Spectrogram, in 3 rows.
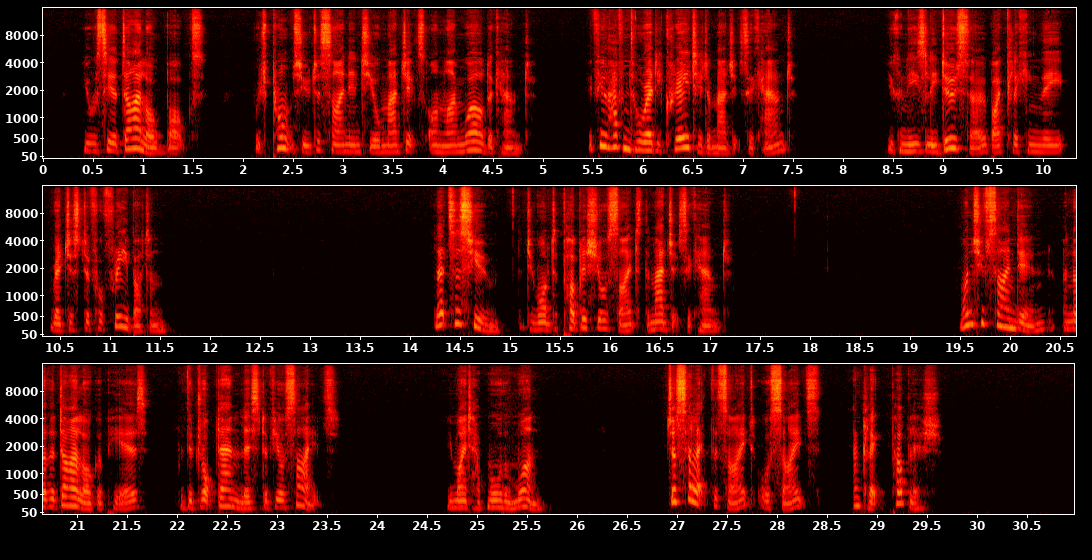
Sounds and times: Narration, monologue: 0:00.0 - 0:29.9.

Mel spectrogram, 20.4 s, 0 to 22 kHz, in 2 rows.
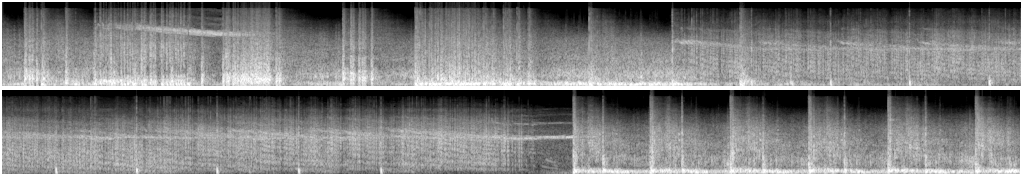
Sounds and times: Fireworks: 0:00.0 - 0:20.3.

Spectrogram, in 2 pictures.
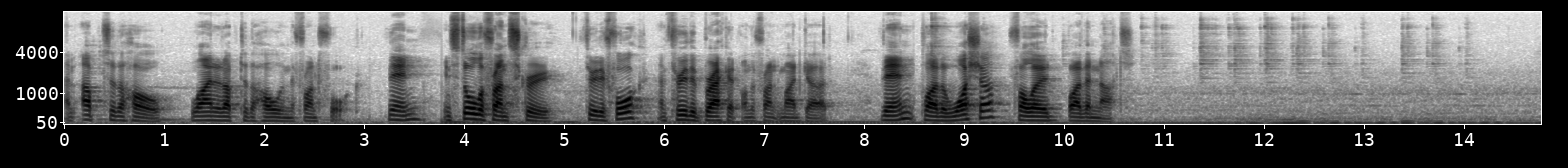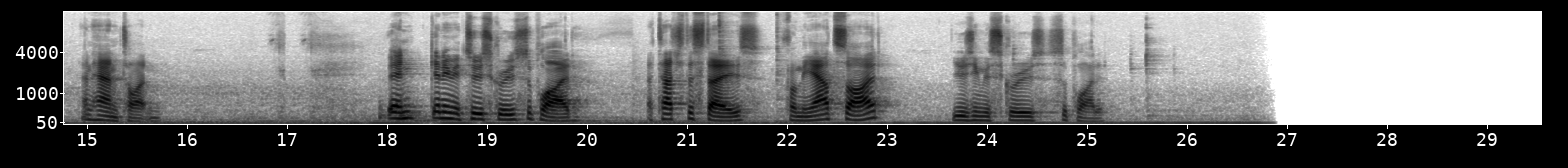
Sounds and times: Speech: 0:00.0 - 0:10.7, 0:15.0 - 0:15.8, 0:18.0 - 0:20.0, 0:20.6 - 0:23.1, 0:23.7 - 0:25.2.

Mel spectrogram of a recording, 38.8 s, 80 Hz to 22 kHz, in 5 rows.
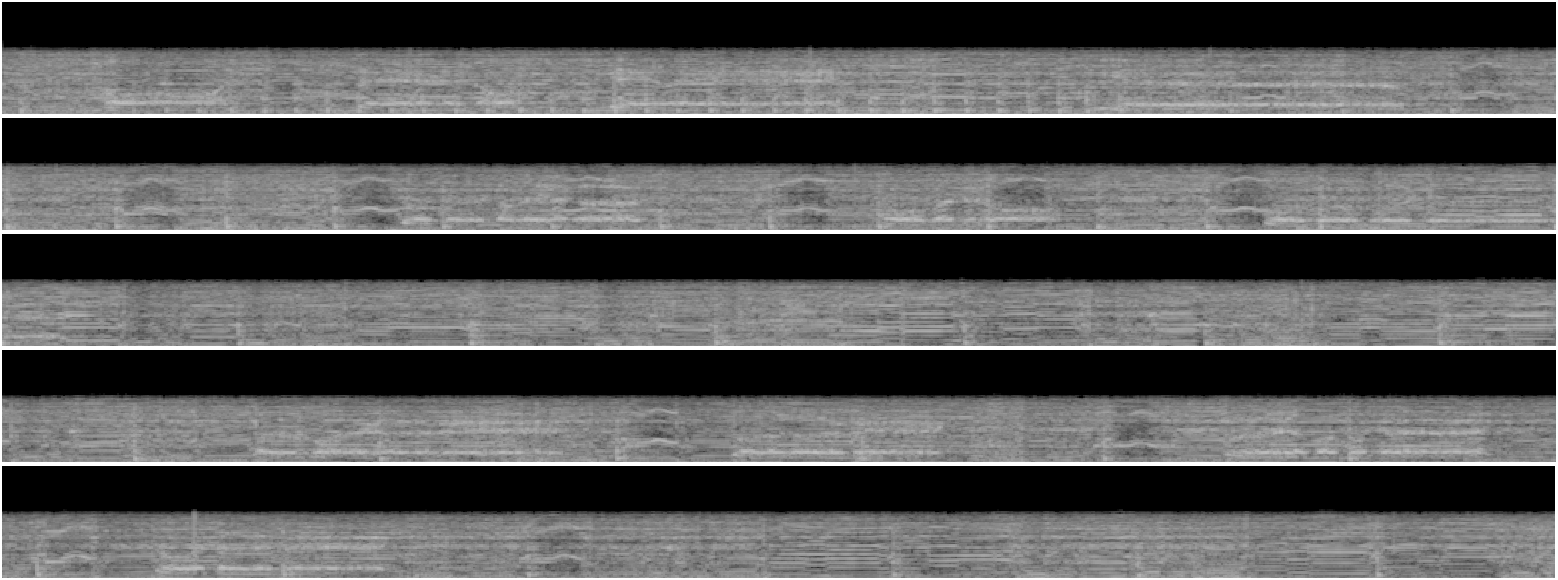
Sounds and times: Music: 0:00.0 - 0:38.8.

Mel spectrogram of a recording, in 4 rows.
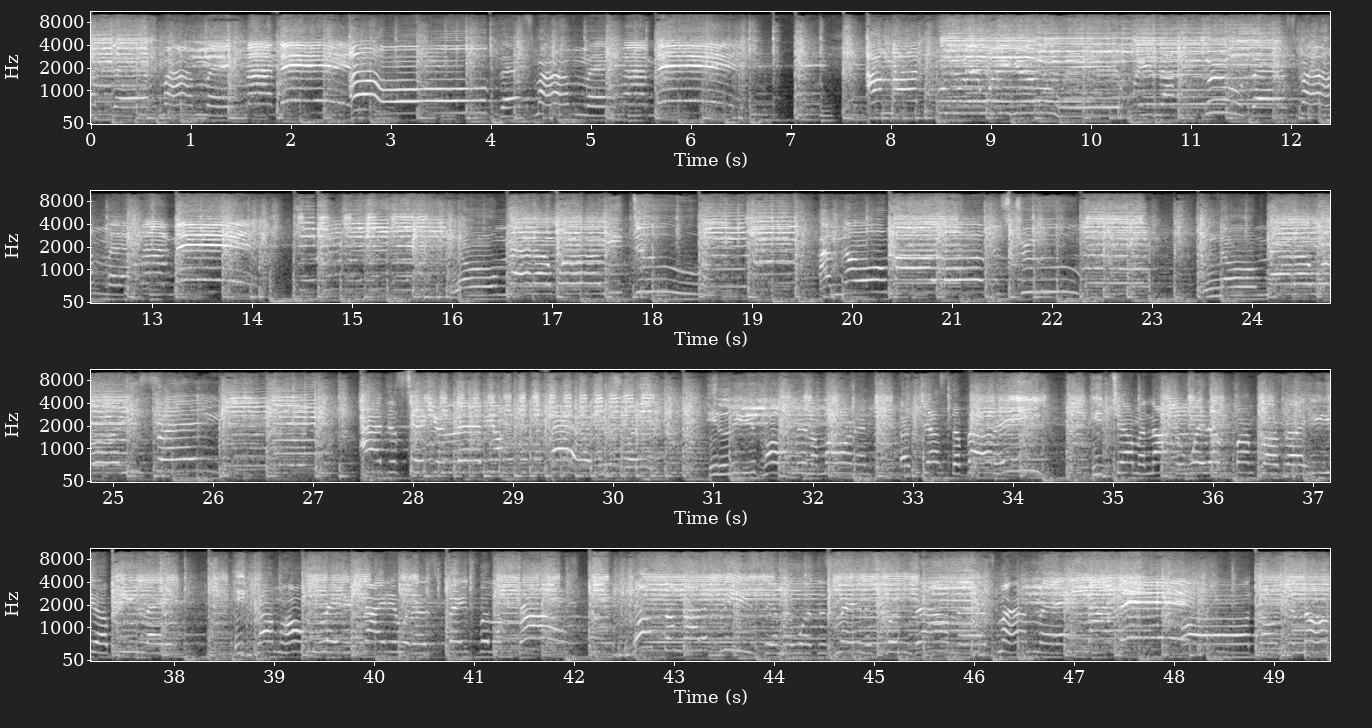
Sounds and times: Reggae: 0:00.0 - 0:49.5
Rhythm and blues: 0:00.0 - 0:49.5.

